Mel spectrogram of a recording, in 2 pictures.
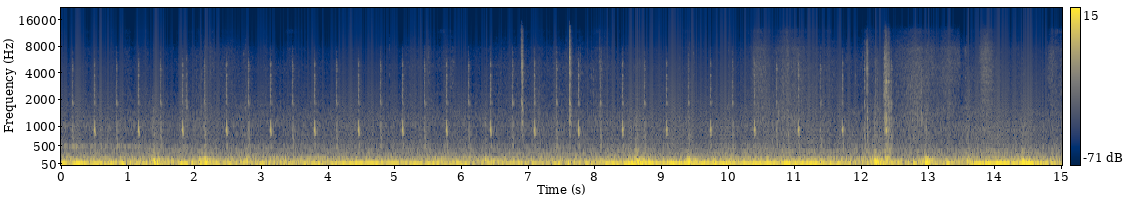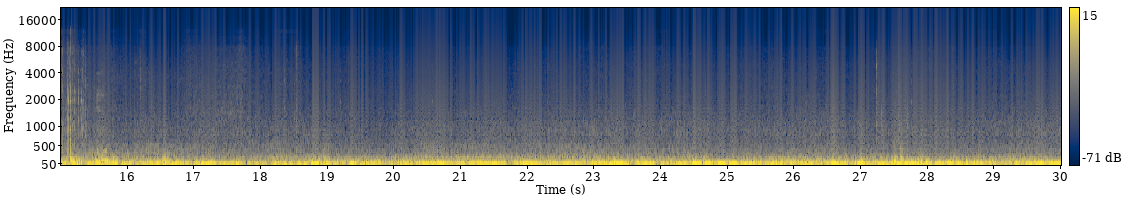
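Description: A Subaru car's engine and road rumble heard inside the cabin while driving. For the first eight seconds or so, the turn-signal indicator ticks steadily, about two to three ticks a second. A few brief rustling noises come near the middle.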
